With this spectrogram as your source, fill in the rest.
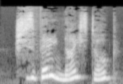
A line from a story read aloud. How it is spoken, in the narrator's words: Luna said consolingly in her dreamy voice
